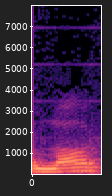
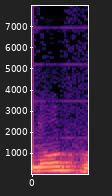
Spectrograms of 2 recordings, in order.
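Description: First: لاک said with a long alef vowel; لاک with alef in place of waw; Persian-style pronunciation. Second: لوک said with a long waw vowel; لوک voiced as Arabs spell it, with waw; Arabic-style pronunciation. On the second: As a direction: say لوک with a rounded o/u-type vowel. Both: Shown as a demonstration.

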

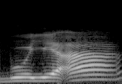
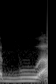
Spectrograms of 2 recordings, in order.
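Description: First: بویعه said slowly as buyi'ah, the kasra kept; full form بویعه. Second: بوعه said as bu'ah, y and kasra dropped; short form بوعه. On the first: Teacher sounding out the full form بویعه for the class. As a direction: draw out بویعه, keeping every vowel. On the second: Teacher giving the students the shortened form بوعه. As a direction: say بوعه quickly, vowel gone. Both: Shown as a demonstration. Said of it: "کسره یا رو حذف کن".

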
